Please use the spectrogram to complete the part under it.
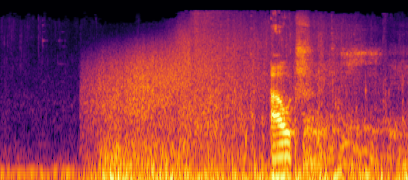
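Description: A large creature roars loudly.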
